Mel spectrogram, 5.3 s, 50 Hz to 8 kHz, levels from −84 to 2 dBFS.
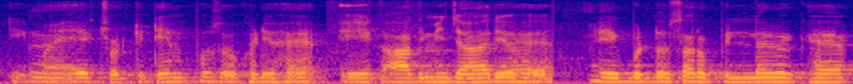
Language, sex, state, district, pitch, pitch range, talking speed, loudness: Marwari, male, Rajasthan, Nagaur, 145 Hz, 140-145 Hz, 200 wpm, -17 LUFS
